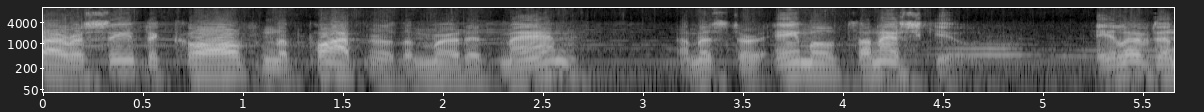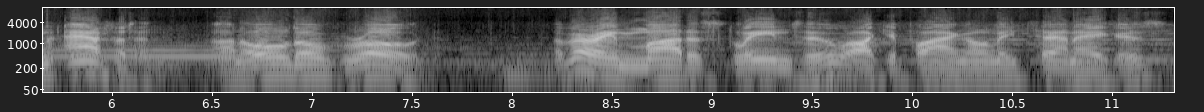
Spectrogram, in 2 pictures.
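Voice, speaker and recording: An actor playing a wry, clipped, world-weary private detective in the style of 1940s radio drama. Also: male voice, medium pitch, a bit bright, lo-fi sound, close to an everyday voice.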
